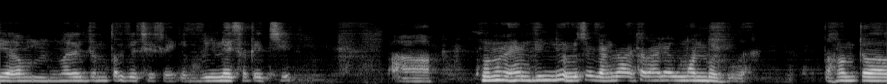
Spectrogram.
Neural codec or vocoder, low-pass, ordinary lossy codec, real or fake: codec, 24 kHz, 1 kbps, SNAC; 7.2 kHz; none; fake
